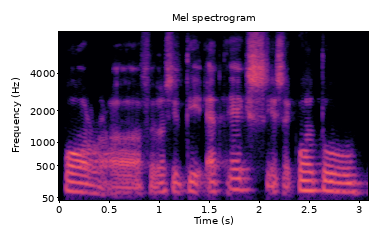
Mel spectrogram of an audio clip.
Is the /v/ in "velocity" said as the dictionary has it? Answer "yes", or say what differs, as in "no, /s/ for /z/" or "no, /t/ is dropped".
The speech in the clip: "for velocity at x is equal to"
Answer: no, /f/ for /v/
